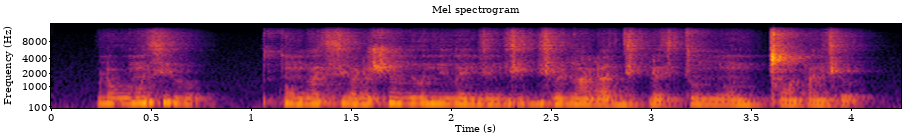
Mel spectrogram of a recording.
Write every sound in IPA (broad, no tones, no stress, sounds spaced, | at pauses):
ɳ o ɾ õ sʲ ɵ | t õ ɡ ã sʲ ɔ ɳ ə ʃ ə̃ lʲ o nʲ o lʲ ã dʲ ɔ̃ dʲ ɨ dʲ ɵ ɖ ã ɳ a dʲ ɵ p ɳ ə̃ sʲ t o ɲ õ nʲ ə ǀ ɔ̃ ʈ ã dʲ ɵ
